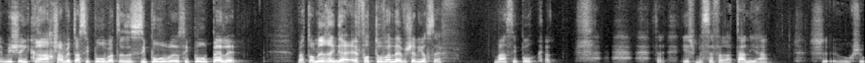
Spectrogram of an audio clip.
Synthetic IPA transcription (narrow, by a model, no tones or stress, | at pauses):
miʃeikʁaːχʃavetasipuʁbsipuʁsipuʁpe̞le | veataomeʁːeɡaʔe̞fo̞tuvalevʃeljo̞se̞f | maːsipuʁkʰa̰n | ḛ | jɛʃbesefeʁatanja̰ | ʃḛṵʃe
